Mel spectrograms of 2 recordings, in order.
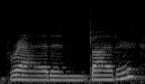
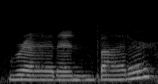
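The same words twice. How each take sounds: No difference in how they are said.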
